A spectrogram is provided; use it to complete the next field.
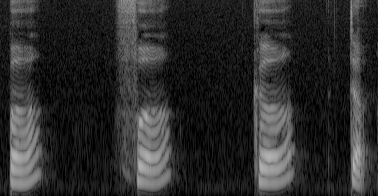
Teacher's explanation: These consonant sounds in which the vocal cords do not vibrate are p f k t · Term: voiceless consonants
